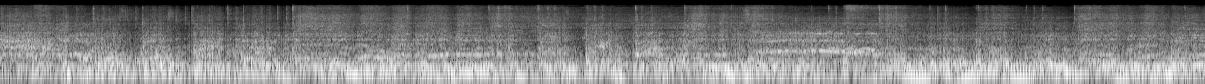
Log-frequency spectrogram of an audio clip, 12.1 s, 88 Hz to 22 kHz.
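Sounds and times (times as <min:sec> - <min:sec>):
distorted electric guitars: 0:00.0 - 0:12.0
drums: 0:00.0 - 0:12.0.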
